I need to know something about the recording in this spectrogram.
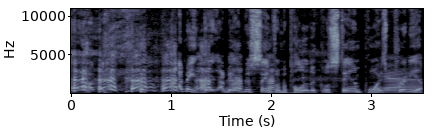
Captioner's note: group laughs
